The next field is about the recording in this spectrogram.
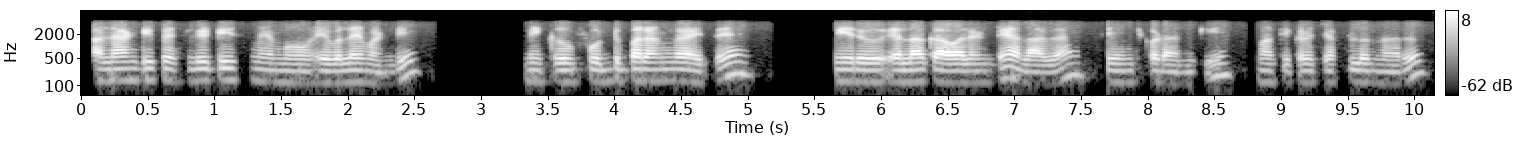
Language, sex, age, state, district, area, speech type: Telugu, male, 30-45, Andhra Pradesh, Anantapur, urban, conversation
